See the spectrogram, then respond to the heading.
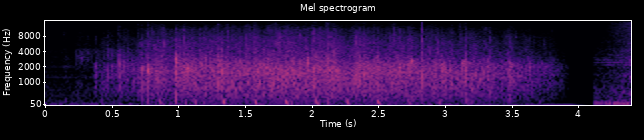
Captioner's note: audience applause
